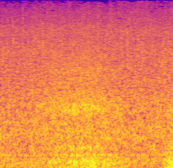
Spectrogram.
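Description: Steady rain falls in a continuous, even hiss spread across the whole range, with no individual drops standing out and no voices; a slight low swell comes in at the very end.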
